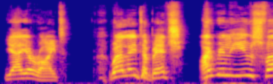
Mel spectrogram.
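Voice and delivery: high, loud mock-cheery boast; hammed-up high cartoon voice; voiced cartoon character. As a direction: send up an engine, climbing to a loud high finish. Mock dialogue of episode characters.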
